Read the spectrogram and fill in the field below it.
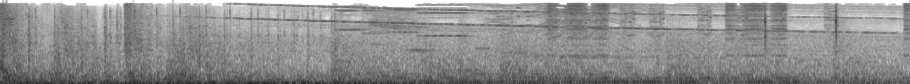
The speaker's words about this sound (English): Captain, shields are at full, but they seem to have hit us with some kind of EMP projectile.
